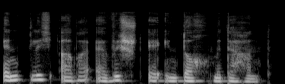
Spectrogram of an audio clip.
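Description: A woman reading a fairy tale aloud in a measured way. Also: low-pitched, darkish tone, breathy edge, no room sound, clean studio sound. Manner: slow, measured narration. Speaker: storyteller.

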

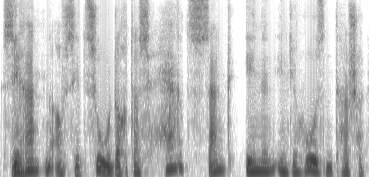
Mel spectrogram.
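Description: A reader narrating an audiobook in measured storytelling style. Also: mid-range voice, lively intonation, mellow, slightly rough. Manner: measured storytelling with voiced characters.

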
